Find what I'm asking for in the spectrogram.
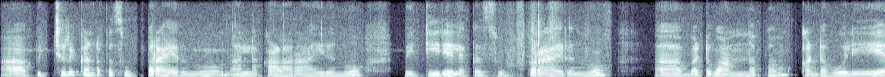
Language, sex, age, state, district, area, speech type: Malayalam, female, 18-30, Kerala, Idukki, rural, spontaneous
